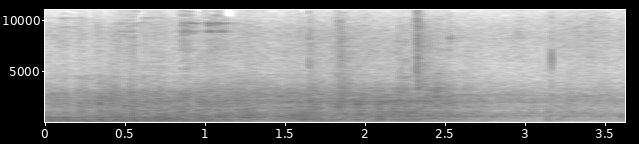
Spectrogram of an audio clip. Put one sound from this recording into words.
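A passing train rushes by with a loud rumble.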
